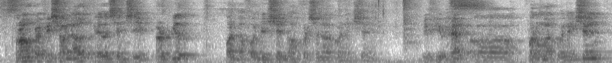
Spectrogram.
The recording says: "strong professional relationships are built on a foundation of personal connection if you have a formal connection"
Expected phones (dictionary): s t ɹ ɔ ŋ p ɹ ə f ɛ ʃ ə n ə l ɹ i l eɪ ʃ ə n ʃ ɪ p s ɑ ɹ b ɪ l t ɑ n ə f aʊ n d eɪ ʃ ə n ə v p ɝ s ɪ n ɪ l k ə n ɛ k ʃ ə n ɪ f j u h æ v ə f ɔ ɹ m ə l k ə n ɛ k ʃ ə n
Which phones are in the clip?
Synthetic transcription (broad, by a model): s t ɹ ɔ ŋ p ɹ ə f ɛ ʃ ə n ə l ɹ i l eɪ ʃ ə n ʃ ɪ p ɑ ɹ b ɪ l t ɑ n ə f aʊ n d eɪ ʃ ə n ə f p ɝ s ɪ n ɪ l k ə n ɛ k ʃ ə n ɪ f j u h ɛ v ə f ɔ ɹ m ə l k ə n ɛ k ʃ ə n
